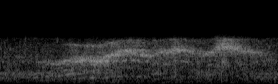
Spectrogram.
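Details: Mating cats at Geraki, Crete, in a group: one drawn-out, wavering yowl that swells and sinks for nearly three seconds, rising at the end, over a dull background hiss.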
